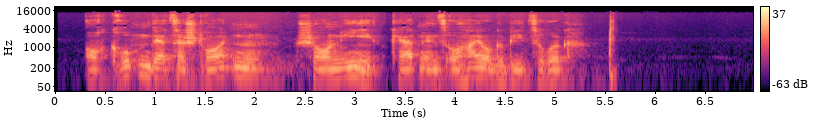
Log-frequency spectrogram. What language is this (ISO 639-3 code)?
deu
